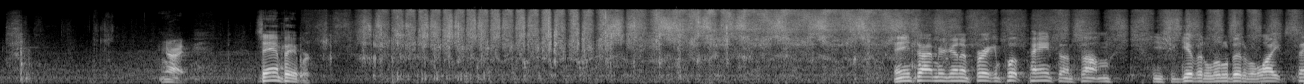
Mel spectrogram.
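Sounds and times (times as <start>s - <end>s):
sandpaper rubbing on wood: 3.2s - 13.0s.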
